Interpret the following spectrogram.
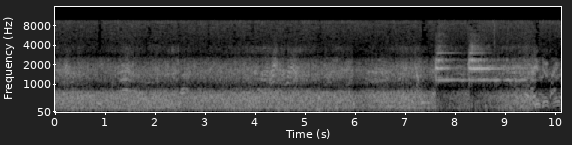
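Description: Arena crowd chatter, steady and dense, between boxing rounds. About three-quarters of the way through, the ring bell rings twice in quick succession to start round 12.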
